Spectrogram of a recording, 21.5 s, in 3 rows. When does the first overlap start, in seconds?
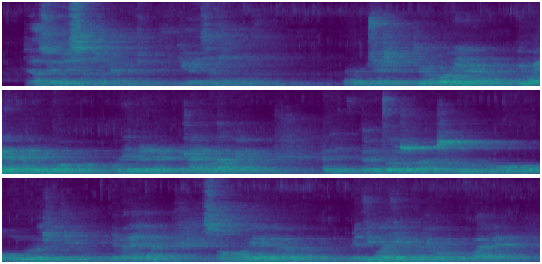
none

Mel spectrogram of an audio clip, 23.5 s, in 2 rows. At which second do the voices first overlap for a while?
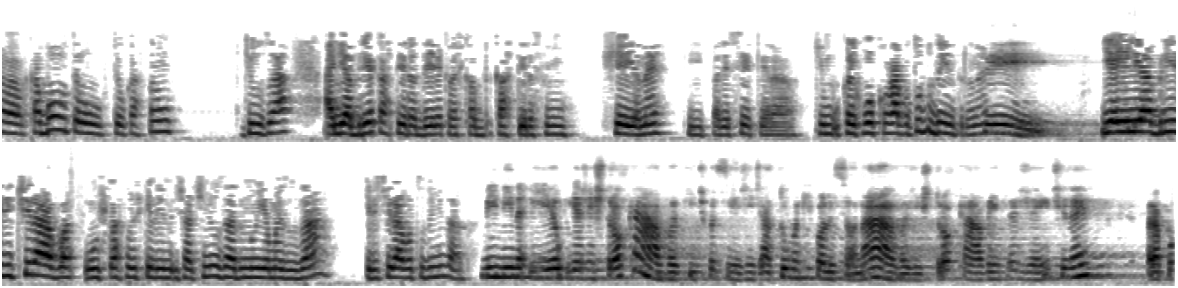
none

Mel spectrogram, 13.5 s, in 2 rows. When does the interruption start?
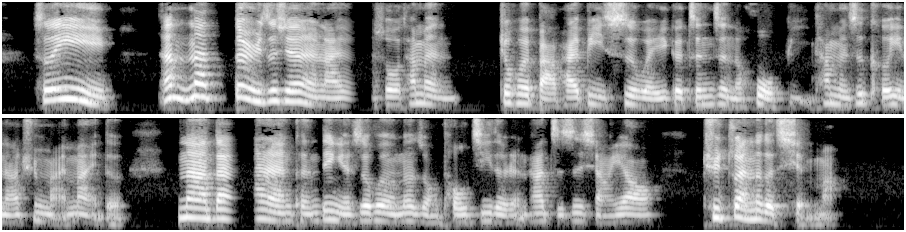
none

